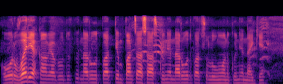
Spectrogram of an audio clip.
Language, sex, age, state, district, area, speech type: Kashmiri, male, 60+, Jammu and Kashmir, Ganderbal, rural, spontaneous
